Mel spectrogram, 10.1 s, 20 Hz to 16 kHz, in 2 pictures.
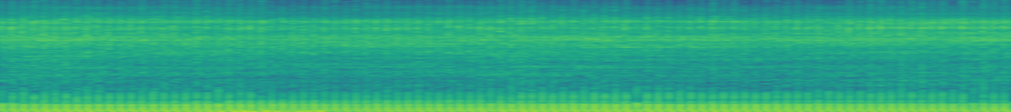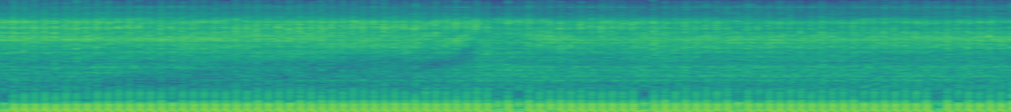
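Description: A Phatmoto Rover 79cc motorized bicycle engine runs steadily close up, a loud continuous chugging with a rapid knocking rhythm throughout.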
